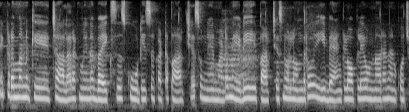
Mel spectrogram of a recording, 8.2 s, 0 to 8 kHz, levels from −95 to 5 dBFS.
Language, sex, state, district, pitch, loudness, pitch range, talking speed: Telugu, female, Andhra Pradesh, Chittoor, 245 Hz, -17 LUFS, 230-260 Hz, 160 wpm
